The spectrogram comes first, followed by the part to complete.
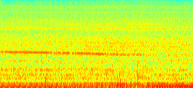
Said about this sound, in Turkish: Aracımın kapısını açarken ön cam olduğu gibi beyaza kesmişti. Isınmak için önce motorun ısınmasını bekleyecektik. Ancak ondan sonra hareket edebilirdik.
